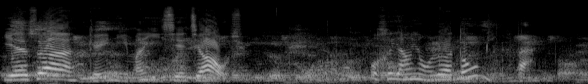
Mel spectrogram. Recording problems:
background chatter; loud; throughout; 4 voices, 7 dB below the speech
rain or running water; faint; throughout; 25 dB below the speech

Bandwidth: 15.5 kHz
